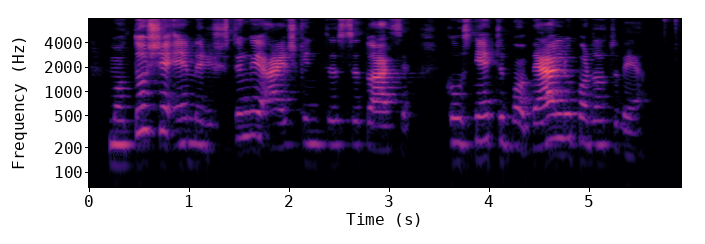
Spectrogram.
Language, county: Lithuanian, Kaunas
